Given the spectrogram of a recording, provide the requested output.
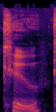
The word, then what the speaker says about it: Coup: So the first one is called Coup. Right? And that's a card game. – Spelled like Coop.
